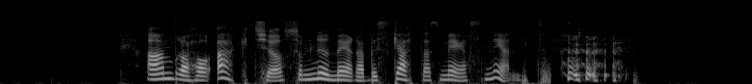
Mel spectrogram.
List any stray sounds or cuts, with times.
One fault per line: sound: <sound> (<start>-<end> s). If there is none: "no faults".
sound: laugh (5.6-6.3 s)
